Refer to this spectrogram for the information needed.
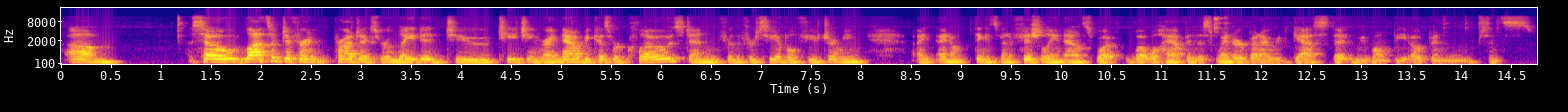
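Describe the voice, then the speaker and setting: A woman curator speaking reflectively and deliberately in an informal panel discussion. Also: lowish voice, level tone, gravelly, a little mellow. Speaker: art museum curator.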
